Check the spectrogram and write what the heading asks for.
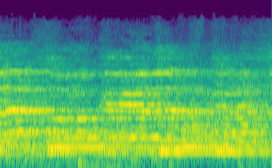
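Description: Music for a stage dance: voices singing a cappella in a choir, holding long sustained notes that move from pitch to pitch.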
